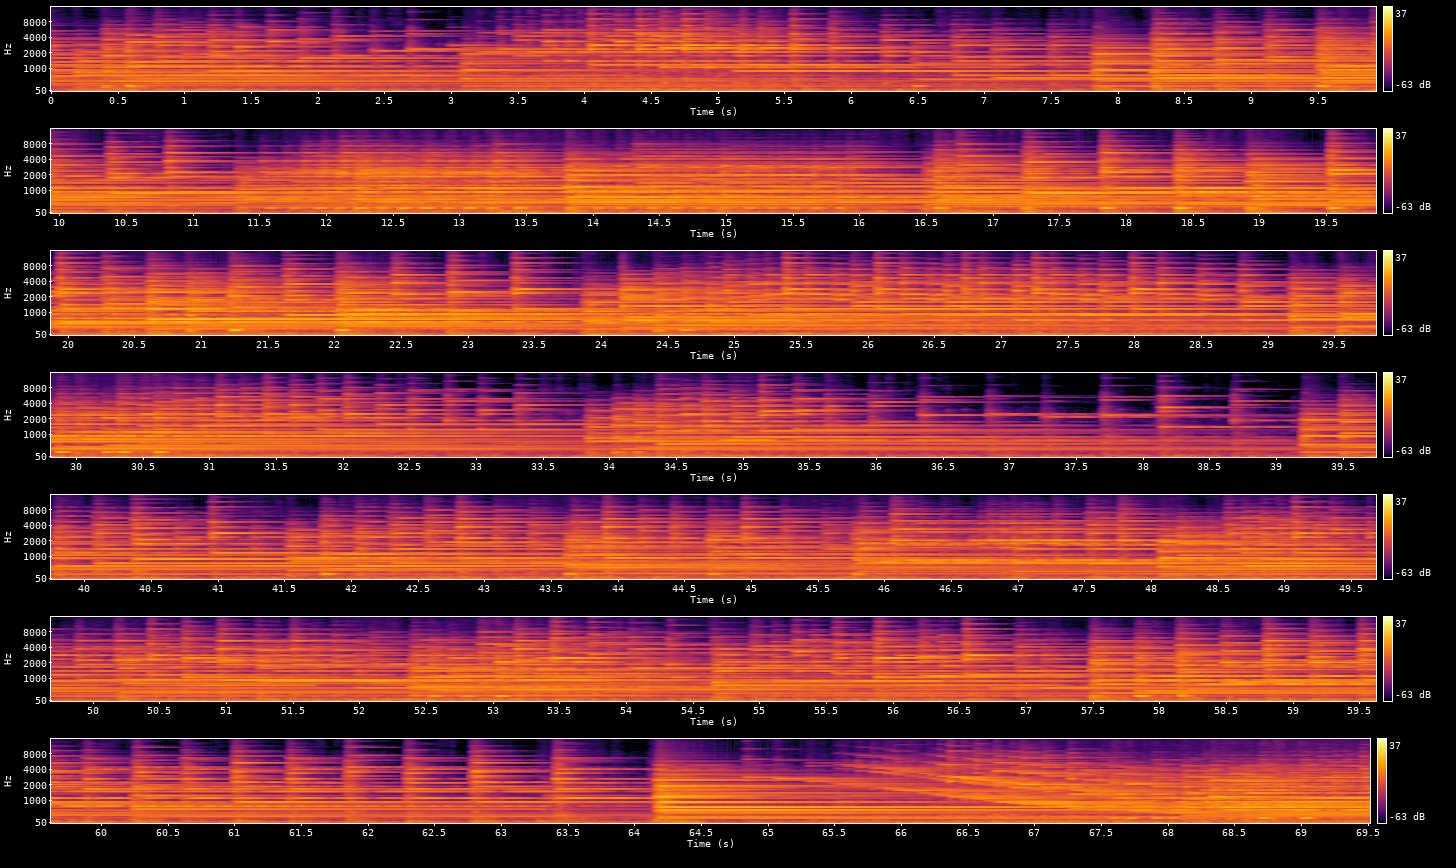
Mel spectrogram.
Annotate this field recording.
The Gembloux carillon, played by Gilles Lerouge, a carillon player coming from France (Saint-Amand-Les-Eaux). Recorded inside the belfry by Emmanuel Delsaute.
